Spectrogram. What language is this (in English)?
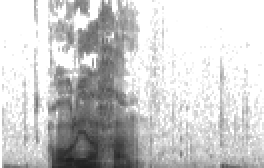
Kabyle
